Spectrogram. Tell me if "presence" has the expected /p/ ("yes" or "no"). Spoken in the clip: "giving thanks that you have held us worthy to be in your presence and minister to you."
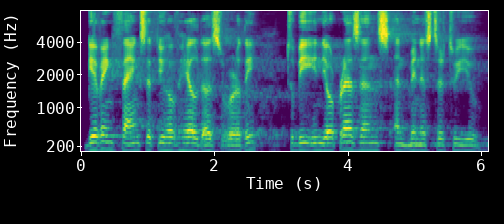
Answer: yes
